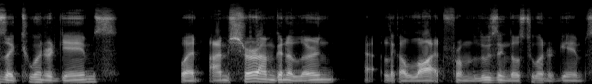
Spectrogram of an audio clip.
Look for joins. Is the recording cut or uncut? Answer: uncut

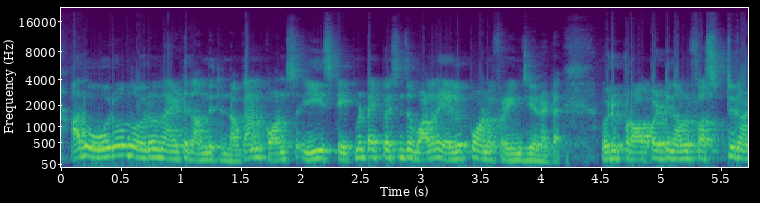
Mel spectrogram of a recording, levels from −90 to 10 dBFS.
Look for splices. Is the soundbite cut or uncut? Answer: uncut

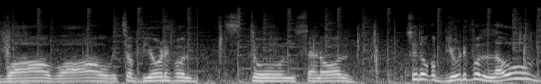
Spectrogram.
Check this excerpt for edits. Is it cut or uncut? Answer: cut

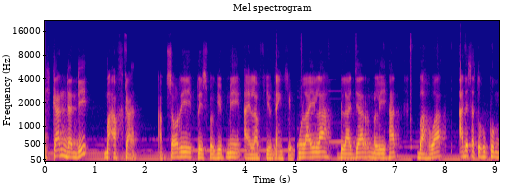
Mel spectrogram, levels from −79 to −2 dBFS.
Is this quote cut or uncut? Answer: cut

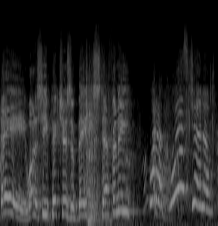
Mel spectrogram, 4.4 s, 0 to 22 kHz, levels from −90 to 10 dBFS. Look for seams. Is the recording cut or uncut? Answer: cut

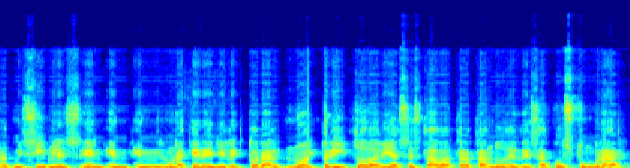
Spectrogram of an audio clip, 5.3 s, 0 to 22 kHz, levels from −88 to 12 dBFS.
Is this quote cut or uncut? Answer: cut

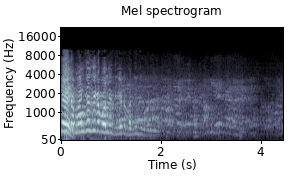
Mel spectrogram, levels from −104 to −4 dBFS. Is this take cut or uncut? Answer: uncut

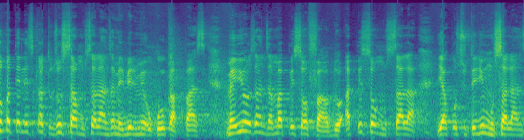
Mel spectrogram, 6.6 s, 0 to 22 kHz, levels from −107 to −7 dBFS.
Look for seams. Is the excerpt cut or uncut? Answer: uncut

